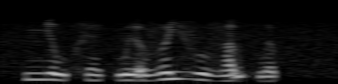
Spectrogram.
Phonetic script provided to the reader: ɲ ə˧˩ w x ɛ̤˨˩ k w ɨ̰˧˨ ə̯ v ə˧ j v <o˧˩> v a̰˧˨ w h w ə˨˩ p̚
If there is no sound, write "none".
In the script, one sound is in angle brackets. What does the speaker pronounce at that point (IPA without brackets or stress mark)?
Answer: u˧˩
